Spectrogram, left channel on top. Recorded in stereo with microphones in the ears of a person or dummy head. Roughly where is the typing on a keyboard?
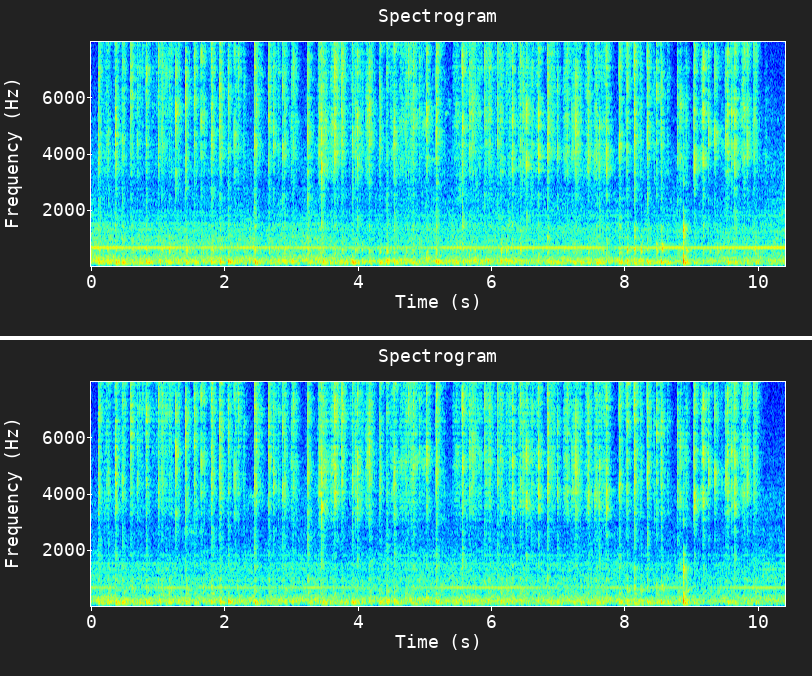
Centre.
